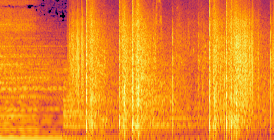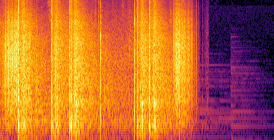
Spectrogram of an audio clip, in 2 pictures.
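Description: Fireworks going off in a rapid string of sharp bangs and crackles, starting about two seconds in, over music that fades beneath them. The sound cuts off suddenly near the end.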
